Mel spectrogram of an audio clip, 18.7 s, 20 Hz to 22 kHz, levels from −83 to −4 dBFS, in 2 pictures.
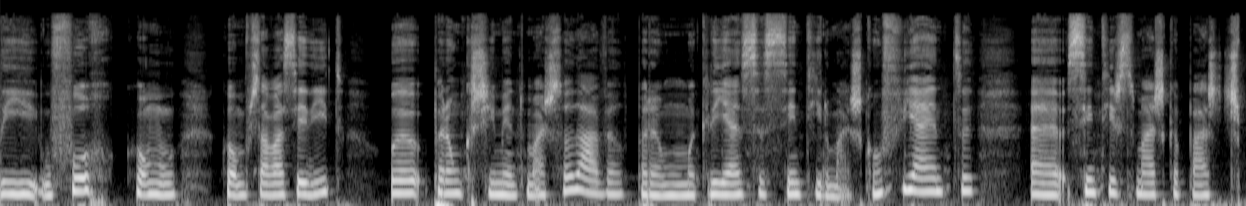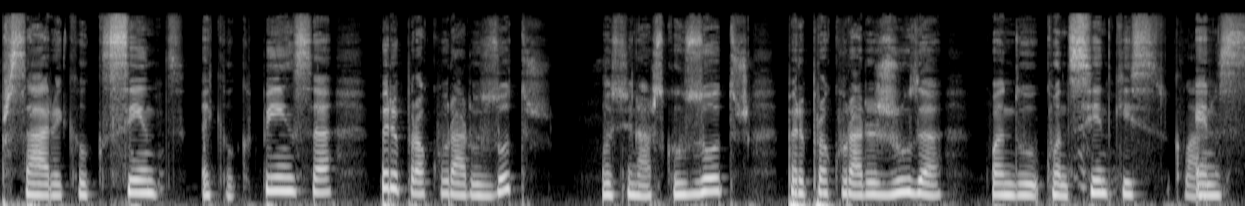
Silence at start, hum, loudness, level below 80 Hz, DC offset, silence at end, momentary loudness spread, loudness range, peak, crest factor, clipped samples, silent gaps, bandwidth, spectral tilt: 0 s; none; -22 LUFS; -36 dBFS; under 0.1%; 0 s; 10 LU; 3 LU; -6 dBFS; 18 dB; under 0.1%; none; 17 kHz; -4 dB/octave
